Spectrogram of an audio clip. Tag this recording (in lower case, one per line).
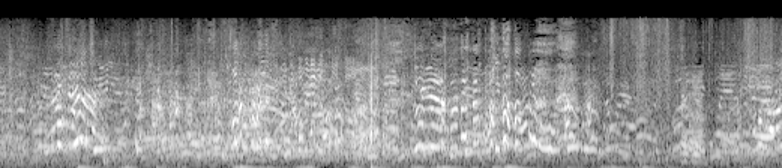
speech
